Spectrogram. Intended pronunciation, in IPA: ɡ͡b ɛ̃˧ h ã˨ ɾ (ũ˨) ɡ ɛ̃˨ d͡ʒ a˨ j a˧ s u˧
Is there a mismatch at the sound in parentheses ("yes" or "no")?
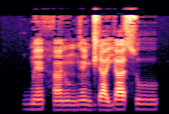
no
